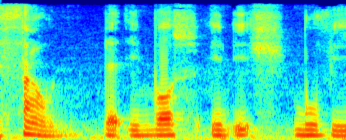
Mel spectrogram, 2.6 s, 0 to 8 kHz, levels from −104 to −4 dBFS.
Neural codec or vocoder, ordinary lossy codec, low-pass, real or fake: none; MP3, 64 kbps; 7.2 kHz; real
